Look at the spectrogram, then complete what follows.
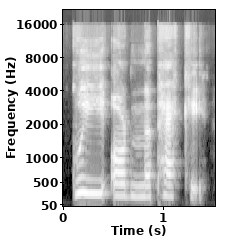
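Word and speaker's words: guígh orainn na peacaigh: So pray for us sinners is gui orden na peki.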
